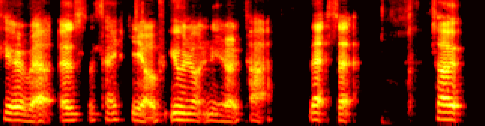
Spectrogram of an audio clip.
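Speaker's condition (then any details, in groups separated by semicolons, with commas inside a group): Cerebral palsy; walks, no wheelchair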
